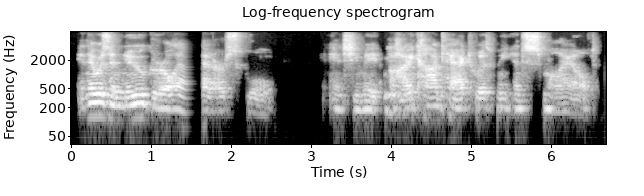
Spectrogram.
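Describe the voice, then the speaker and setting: A man giving a humorous prepared storytelling speech to a club, with a deliberate delivery and dramatic pauses. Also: fairly low pitch. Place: meeting room. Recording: roomy echo, from far off.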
